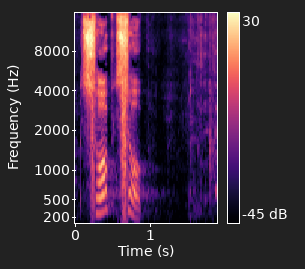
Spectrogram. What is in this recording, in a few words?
"Reindeer", Croatian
